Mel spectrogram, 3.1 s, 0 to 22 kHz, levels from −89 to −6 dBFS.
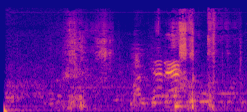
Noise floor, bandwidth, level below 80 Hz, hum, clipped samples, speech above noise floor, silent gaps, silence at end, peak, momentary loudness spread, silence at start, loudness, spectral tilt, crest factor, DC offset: -53 dBFS; 16.5 kHz; -48 dBFS; none; under 0.1%; 21 dB; none; 0 s; -14 dBFS; 18 LU; 0.05 s; -31 LUFS; -2 dB/octave; 20 dB; under 0.1%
